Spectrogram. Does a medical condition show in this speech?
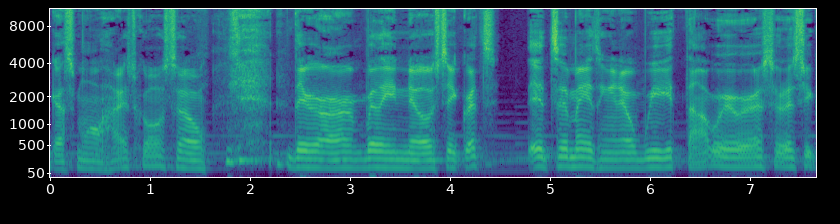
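Yes: ALS; onset with left hand weakness, cramping using a pen, diagnosed at 36, progressive motor neuron degeneration.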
